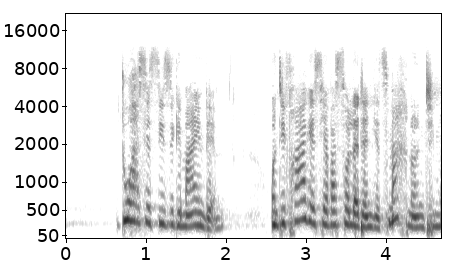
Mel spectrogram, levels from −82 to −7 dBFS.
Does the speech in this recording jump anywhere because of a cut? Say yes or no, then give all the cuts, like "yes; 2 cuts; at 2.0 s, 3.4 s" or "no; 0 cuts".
no; 0 cuts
